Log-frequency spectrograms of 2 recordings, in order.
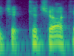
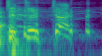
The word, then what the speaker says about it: Tkachuk: Look, I could get 72 points if I just gave the puck to Matthew Tkachuk and he skated it. – You have to get his name right first, fucker. – Matthew Tkachuk.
